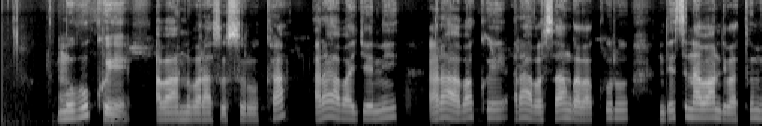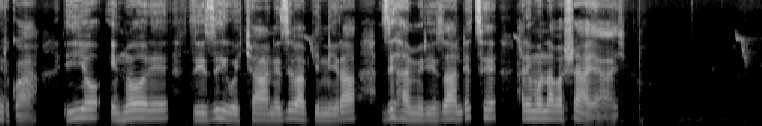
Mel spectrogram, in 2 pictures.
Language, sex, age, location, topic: Kinyarwanda, male, 18-24, Nyagatare, government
